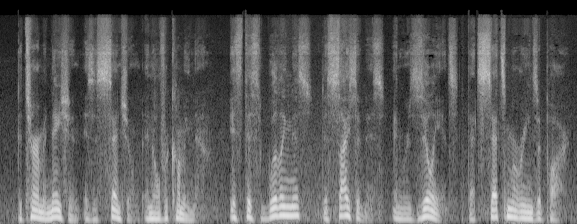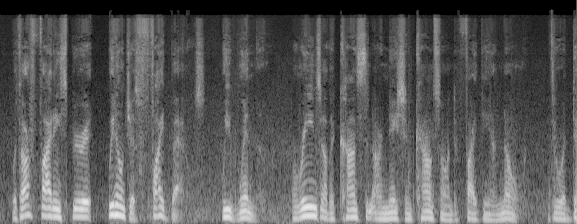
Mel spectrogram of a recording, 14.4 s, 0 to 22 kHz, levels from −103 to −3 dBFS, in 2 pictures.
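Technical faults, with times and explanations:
0.00–0.21 s, 2.77–2.87 s, 10.67–10.87 s and 13.87–14.07 s, comfort noise in place of the background: in the pauses before "determination is essential in", after "essential in overcoming them" and after "on to fight the", the textured room noise becomes smooth, steady synthetic hiss for 100 to 210 ms, likely from Opus discontinuous transmission. The level shifts by up to about 3 dB, so unlike a dropout or noise gate, the pause is filled rather than silent.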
